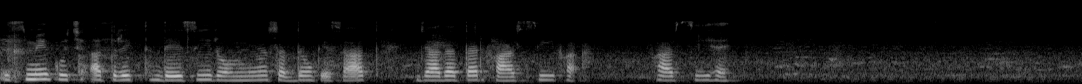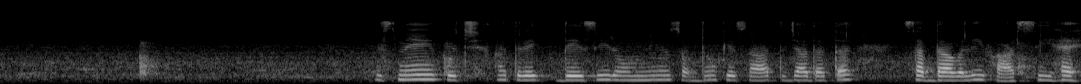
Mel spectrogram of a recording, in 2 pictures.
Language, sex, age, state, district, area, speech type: Hindi, female, 45-60, Uttar Pradesh, Ayodhya, rural, read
